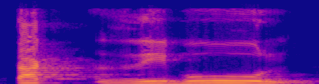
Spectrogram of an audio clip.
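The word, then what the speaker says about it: تكذبون: তাকযিবুন রাল পাতলা হরফ। রি রি রি রি বলুন, আপনারাও বলুন রি। বুন হ্যাঁ একালিফ টান আছে, যেহেতু এখানে পেশ এসেছে ঠোঁট গোল করতে হবে।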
